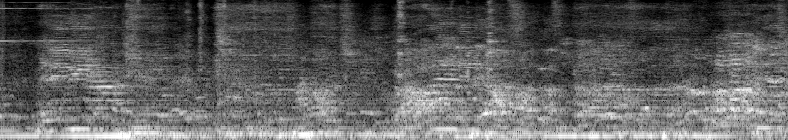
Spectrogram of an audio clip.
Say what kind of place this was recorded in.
cafe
